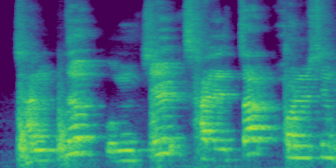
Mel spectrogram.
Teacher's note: 울림 소리 자음 받침 뒤에서 나는 된소리들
